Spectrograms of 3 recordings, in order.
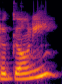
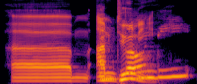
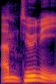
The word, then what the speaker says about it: Amdouni: And Bugoni, did I say his name right or wrong? Who's that? The forward of Burnley, this guy? Amdouni. Yeah, okay. Amdouni.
